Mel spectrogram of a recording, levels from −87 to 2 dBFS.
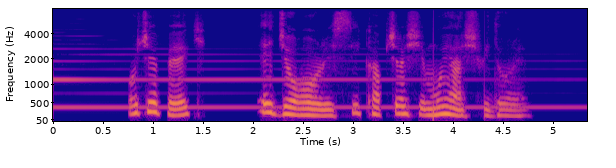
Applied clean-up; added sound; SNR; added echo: none; Wind instrument, woodwind instrument; 16 dB; none.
